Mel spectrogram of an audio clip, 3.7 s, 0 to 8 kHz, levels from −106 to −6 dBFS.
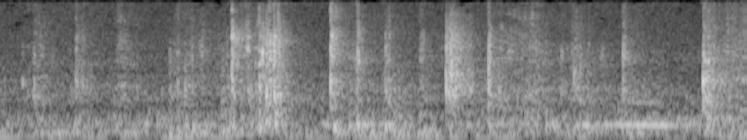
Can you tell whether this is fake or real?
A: real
